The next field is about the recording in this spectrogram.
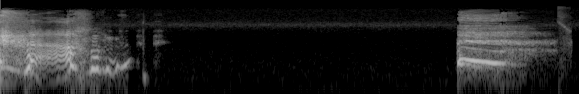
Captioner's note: laughs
